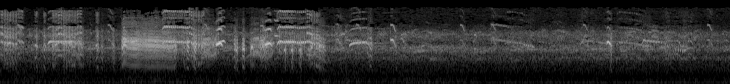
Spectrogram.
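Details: Close anxiety and threat calls from Arctic terns at an intruder: a loud, rasping cluster of harsh screeches early on, then many overlapping chattering calls that fade somewhat toward the end.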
